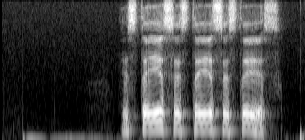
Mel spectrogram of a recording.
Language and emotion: Russian, neutral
